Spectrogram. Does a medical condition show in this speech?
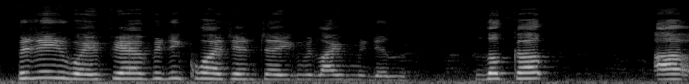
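Yes: traumatic brain injury.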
